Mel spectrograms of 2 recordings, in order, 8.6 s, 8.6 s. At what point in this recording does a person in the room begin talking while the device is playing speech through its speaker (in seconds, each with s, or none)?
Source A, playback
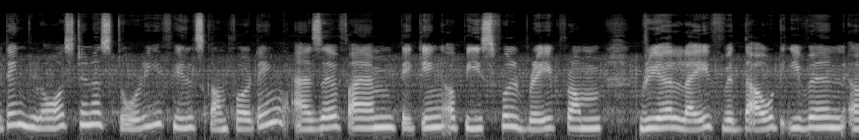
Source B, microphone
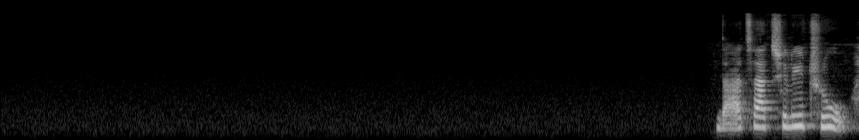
7.2 s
